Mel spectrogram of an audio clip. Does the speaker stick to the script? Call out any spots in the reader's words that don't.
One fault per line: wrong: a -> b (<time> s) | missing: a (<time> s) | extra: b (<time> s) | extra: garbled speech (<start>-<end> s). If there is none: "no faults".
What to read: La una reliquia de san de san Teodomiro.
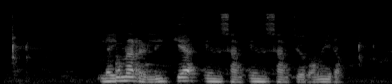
no faults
